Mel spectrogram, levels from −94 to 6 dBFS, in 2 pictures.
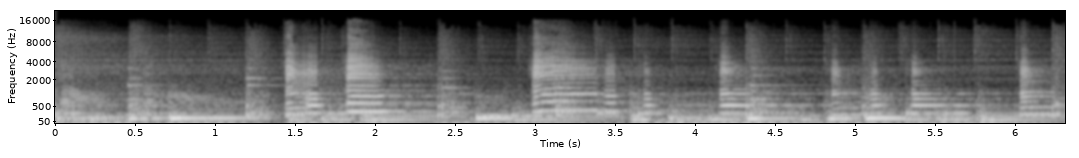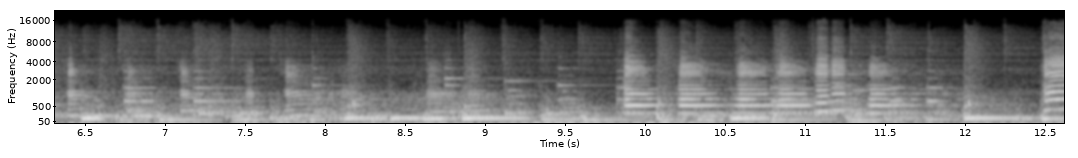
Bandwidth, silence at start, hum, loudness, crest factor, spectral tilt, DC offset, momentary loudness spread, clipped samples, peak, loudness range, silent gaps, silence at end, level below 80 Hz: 12.5 kHz; 0 s; none; -19 LUFS; 16 dB; -6.5 dB/octave; under 0.1%; 7 LU; under 0.1%; -2 dBFS; 3 LU; none; 0 s; -34 dBFS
